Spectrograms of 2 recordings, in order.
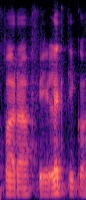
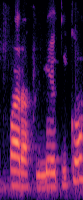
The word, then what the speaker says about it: parafiléticos: Bueno, sí, profe, más o menos entendí lo que explicó de los parafilécticos, así se pronuncia, ¿no? Parafiléticos, ajá.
